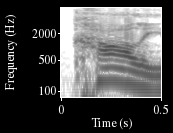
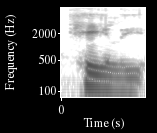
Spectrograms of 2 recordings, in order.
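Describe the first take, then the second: First: The name rhymes with Bali. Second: The name does not rhyme with Bali. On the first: The speaker calls it right. "rhymes with Bali, similar to cauliflower" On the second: The speaker calls it wrong. "not Kaylee"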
